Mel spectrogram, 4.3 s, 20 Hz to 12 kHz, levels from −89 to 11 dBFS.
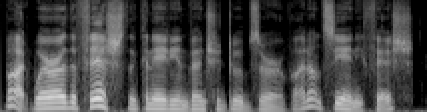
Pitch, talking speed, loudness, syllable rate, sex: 140 Hz, 210 wpm, -18 LUFS, 5.9 syllables/s, male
